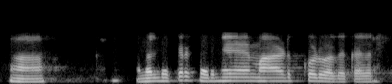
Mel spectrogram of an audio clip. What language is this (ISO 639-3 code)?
kan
